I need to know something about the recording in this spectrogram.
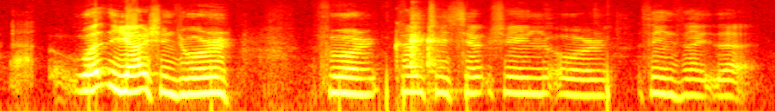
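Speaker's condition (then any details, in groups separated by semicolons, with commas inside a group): Cerebral palsy; from birth; hard to understand, slower on some words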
